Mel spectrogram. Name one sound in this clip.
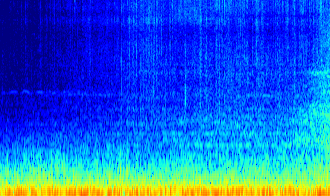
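A rocket engine roars with a deep, steady rumble that grows louder.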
